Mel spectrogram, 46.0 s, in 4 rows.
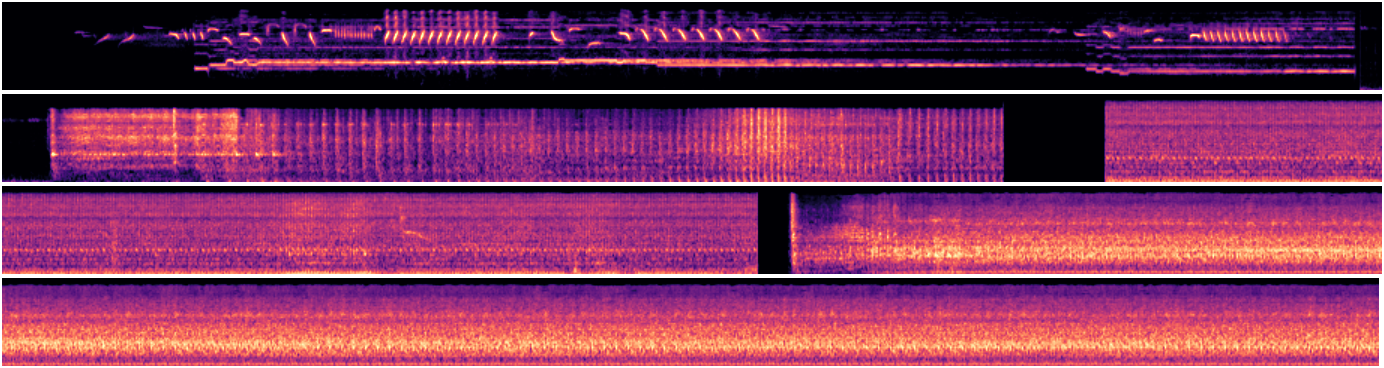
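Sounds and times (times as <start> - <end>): vehicle engine idling: 12.0 - 19.8, 20.7 - 29.3, 29.9 - 45.9.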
